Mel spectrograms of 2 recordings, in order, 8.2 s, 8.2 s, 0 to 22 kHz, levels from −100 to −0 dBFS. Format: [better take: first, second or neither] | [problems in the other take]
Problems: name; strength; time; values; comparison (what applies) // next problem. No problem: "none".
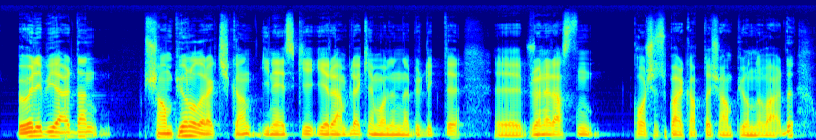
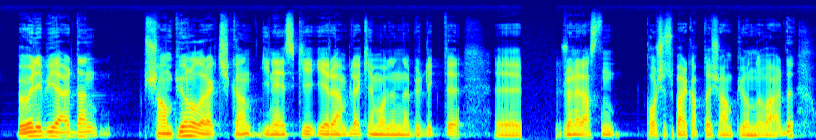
first | audio freezing; at 5 s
